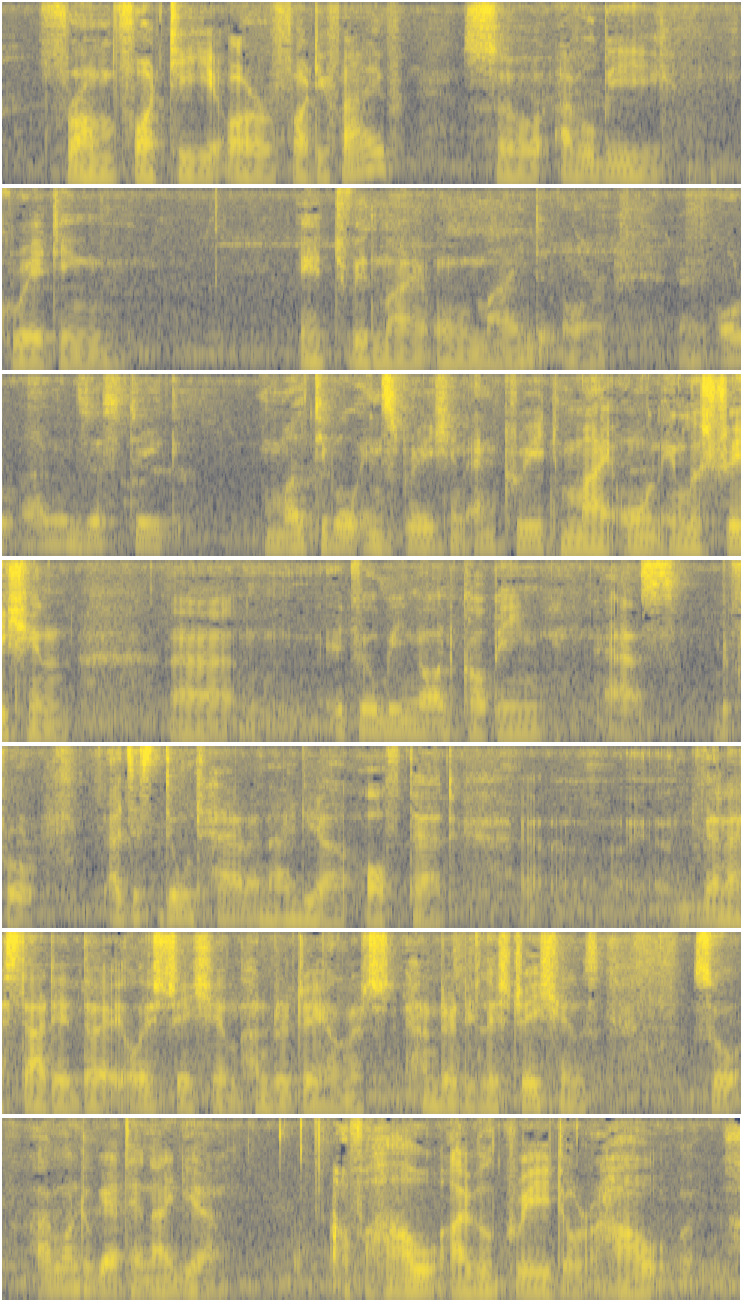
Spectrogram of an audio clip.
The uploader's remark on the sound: Sorry for the low voice I didn't had a clear idea on what pitch I should talk in the episode because I was using different mic.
